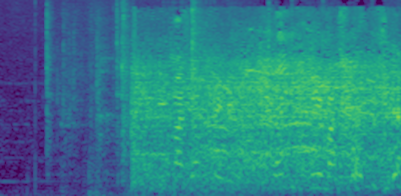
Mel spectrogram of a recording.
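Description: NFL television broadcast audio played back from a phone speaker held to the microphone: a commentator's voice over steady stadium crowd noise, starting about a second in after near silence and sounding thin and narrow.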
